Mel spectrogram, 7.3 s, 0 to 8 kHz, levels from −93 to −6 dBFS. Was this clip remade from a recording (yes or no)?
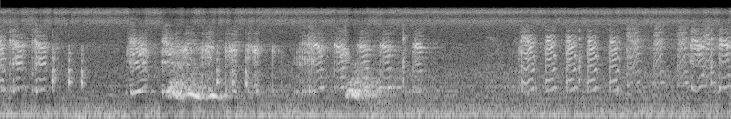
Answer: no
